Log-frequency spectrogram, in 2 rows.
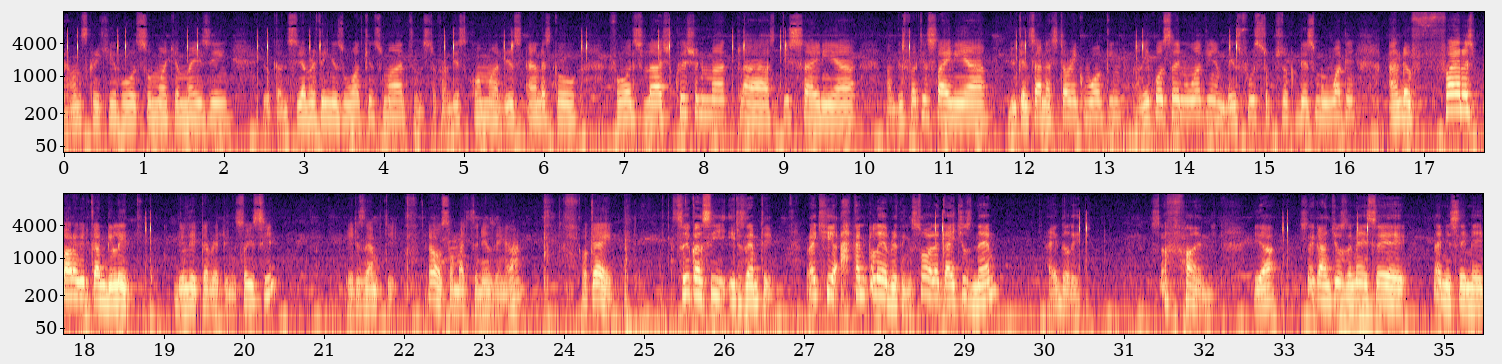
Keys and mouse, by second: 0.0 click, 0.6 click, 1.5 click, 2.3 click, 3.0 click, 4.7 click, 5.4 click, 6.4 click, 7.4 click, 8.3 click, 8.9 click, 10.4 click, 11.8 click, 13.3 click, 14.5 click, 18.7 click, 30.4 click.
